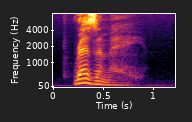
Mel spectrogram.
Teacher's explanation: The final E is an A sound. The stress is on the first syllable.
